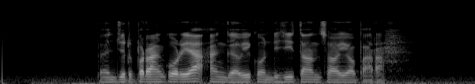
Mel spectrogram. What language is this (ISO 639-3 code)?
jav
